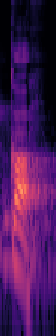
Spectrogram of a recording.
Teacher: पीछे साउंड जो आ रही है वो अ की आ रही है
